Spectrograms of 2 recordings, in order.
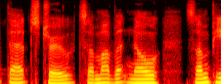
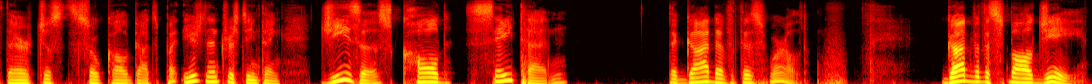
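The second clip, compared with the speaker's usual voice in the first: ordinary talk, nothing marked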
